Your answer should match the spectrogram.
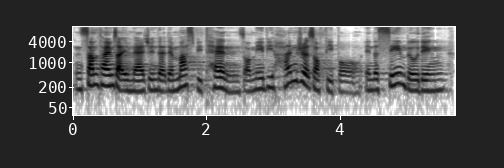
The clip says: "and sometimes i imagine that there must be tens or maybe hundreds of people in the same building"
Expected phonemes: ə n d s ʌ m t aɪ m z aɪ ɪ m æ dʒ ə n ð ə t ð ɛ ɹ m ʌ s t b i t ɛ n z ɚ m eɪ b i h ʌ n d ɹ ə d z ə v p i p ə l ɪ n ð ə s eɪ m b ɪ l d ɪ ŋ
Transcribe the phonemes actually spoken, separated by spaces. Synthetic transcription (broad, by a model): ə n s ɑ m t aɪ m s aɪ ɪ m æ dʒ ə n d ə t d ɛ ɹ m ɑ s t b i t ɛ n s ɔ m eɪ b i h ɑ n d ɹ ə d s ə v p i p ə l ɪ n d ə s eɪ m b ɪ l d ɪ ŋ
